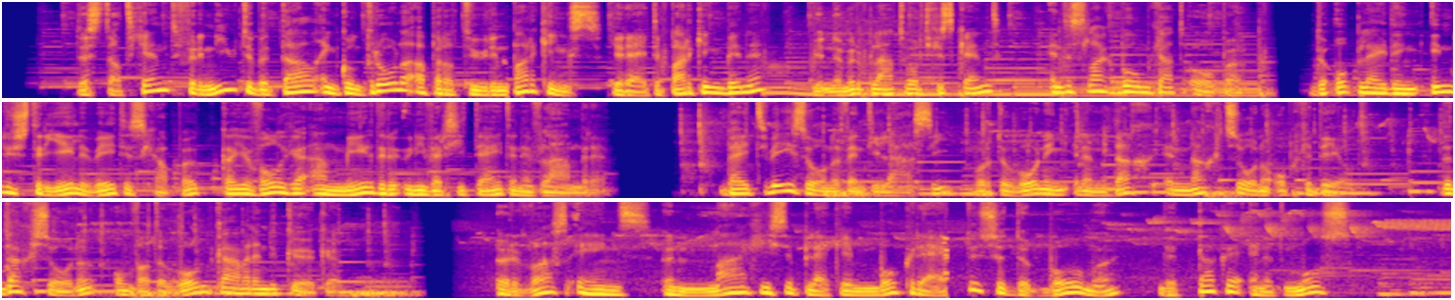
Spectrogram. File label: male Flemish corporate compilation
